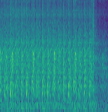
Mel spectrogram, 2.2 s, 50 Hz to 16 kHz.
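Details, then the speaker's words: Renault Master 2022, 2.3 diesel, 150,000 km, stalled on highway and won't start: starter cranking about 2.5 beats a second with hard tapping knock each stroke, first thought bearing shells; cause was broken piston skirt. "начали заводити його без тої фішки і начали слухати, що стукає щось в моторі. Стук прям такий наче як ото або вкладищі, або що."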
